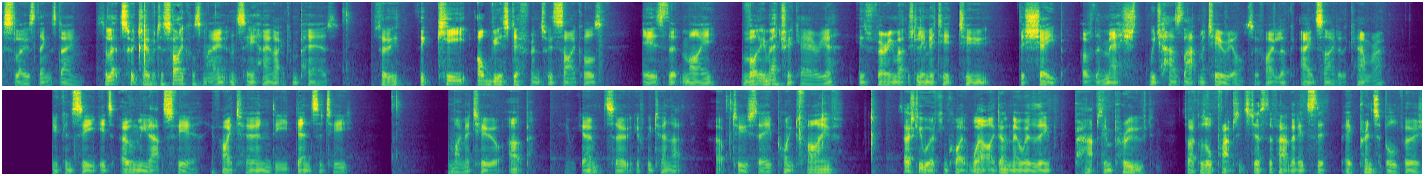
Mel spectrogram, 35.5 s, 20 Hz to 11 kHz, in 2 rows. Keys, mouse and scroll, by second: 0.6 middle click, 0.9 middle click, 1.8 KP_0, 4.2 click, 15.5 middle click, 18.1-18.9 scroll down 1, 18.9 middle click, 22.6 click, 24.5-25.3 scroll down 1, 26.8 click, 27.7 KP_Decimal, 28.0 KP_5, 28.6 KP_Enter, 28.9 middle click.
